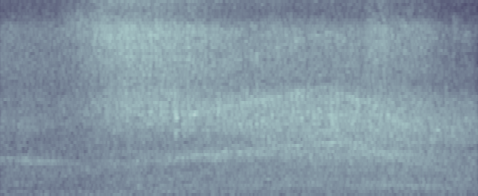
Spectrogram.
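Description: Formula Rossa roller-coaster train launched at speed along its straight launch track, a loud rushing noise of the train and its wheels that swells and then eases off near the end as the train heads toward the tower.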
